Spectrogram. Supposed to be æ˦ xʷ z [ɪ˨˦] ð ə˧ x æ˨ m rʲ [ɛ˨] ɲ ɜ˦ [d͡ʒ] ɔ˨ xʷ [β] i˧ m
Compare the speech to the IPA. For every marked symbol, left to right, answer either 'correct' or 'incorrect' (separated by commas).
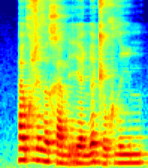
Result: incorrect, incorrect, correct, incorrect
